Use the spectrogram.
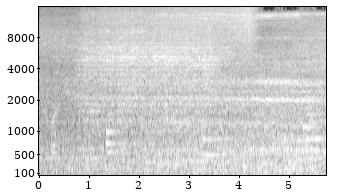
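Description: Train in the Murder on the Orient Express video game, a steady rumble of rolling wheels with faint squeals running continuously at moderate level.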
